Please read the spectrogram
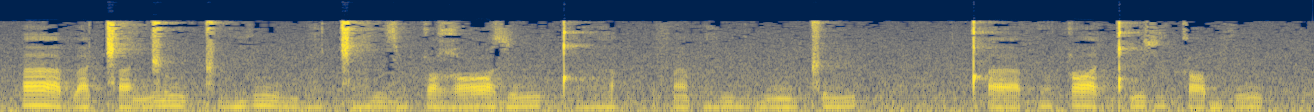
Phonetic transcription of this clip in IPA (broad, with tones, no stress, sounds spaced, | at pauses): aː˥˨ b a˨˦ ǁ a˩ ŋ͡ǁ uː˥˨ ǁ ṳ˨˦ j uː˥˨ m b a̤˨˦ ɡ͡ǁ a̤˧˥˧ n z i̤˨˦ q u˩ ʁ ɑː˧˥˧ z uː˧˥˧ ǃʼ a̤˧˥˧ | f ã˩ p a̤˨˦ m b ʉ˩ b ũː˩ ǁ ʉ˨˦ | ǃʼ aː˩ f ṳ˧˥˧ q aː˥˨ ǃʼ ʉ˧˥˧ z ṳ˥˨ k ɑ˩ b j u˩˧˩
